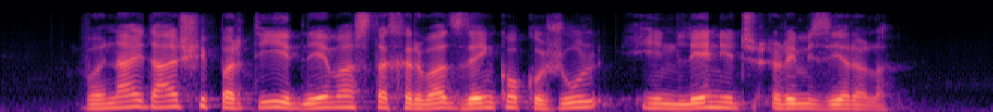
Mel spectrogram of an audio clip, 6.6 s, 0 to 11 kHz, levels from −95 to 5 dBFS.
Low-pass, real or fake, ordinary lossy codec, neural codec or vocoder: 7.2 kHz; fake; none; codec, 16 kHz, 2 kbps, X-Codec, HuBERT features, trained on LibriSpeech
